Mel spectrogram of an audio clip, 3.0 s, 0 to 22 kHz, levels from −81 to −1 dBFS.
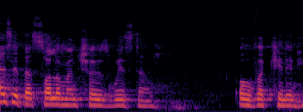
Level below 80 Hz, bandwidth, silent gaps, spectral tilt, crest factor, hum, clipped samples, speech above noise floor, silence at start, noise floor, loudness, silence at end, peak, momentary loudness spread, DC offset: -82 dBFS; 17.5 kHz; none; -5.5 dB/octave; 16 dB; none; under 0.1%; 32 dB; 0 s; -69 dBFS; -38 LUFS; 0 s; -22 dBFS; 13 LU; under 0.1%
